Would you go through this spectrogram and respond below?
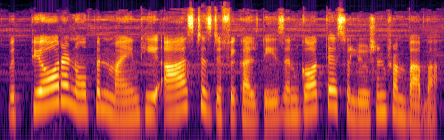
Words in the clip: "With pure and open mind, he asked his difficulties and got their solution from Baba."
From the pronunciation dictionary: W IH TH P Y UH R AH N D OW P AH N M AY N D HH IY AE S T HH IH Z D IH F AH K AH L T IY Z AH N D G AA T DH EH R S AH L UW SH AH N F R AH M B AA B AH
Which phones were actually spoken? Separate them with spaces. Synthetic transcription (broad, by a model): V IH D P Y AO R AH N D OW P AH N M AY N D HH IY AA S T HH IH Z D IH F AH K AH L T IY Z AH N D G AA T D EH R S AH L UW SH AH N F R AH M B AA B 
